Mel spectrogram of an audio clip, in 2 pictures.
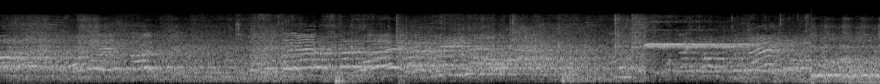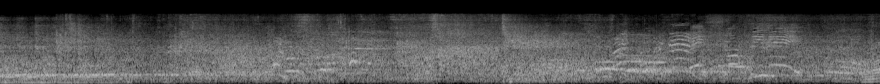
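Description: Spectators talk and call out nearby in an echoing arena.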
